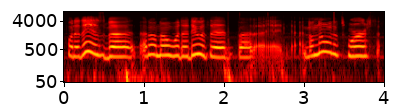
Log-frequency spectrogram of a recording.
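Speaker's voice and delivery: loud excited rambling; bursting with excitement over a gift; loud thrilled chatter. Real, not acted. Excited about free pet.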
